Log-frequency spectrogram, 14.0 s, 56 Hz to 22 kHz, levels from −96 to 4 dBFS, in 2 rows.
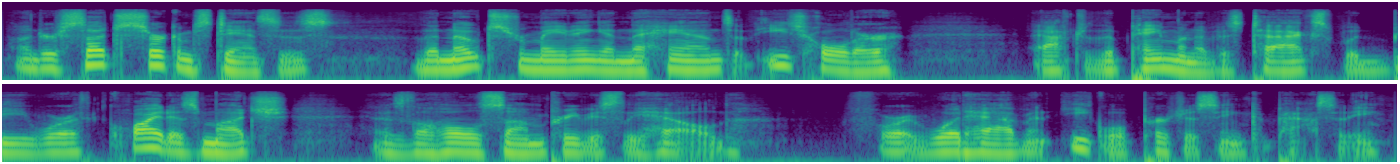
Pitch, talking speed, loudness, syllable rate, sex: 125 Hz, 165 wpm, -19 LUFS, 4.9 syllables/s, male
